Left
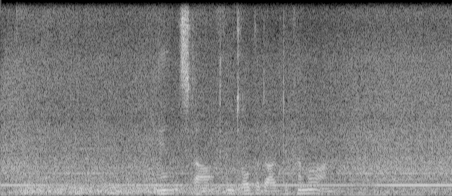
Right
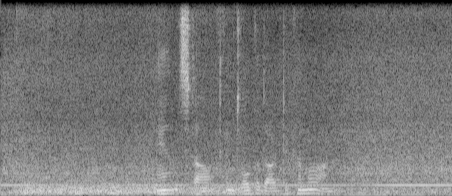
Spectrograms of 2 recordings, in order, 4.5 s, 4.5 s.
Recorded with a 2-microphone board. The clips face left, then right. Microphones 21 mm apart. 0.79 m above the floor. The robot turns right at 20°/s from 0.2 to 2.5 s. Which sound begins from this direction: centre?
A man speaking, at 1.6 s.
